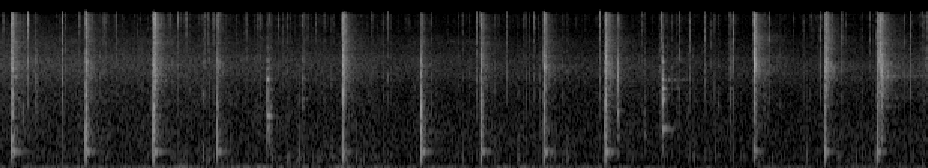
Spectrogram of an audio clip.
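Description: Dry grass tinder fire crackling, with sharp snaps coming about twice a second.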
